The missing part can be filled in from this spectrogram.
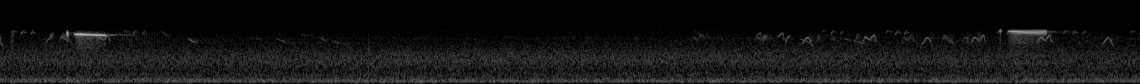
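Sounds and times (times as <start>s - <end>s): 
faint low background hiss: 0.0s - 11.3s
bird giving a high steady whistled note: 0.6s - 1.4s, 10.0s - 10.6s.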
